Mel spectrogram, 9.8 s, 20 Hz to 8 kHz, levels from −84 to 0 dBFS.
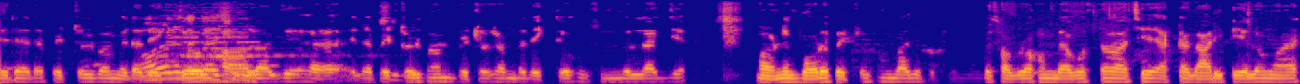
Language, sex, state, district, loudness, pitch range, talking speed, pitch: Bengali, male, West Bengal, Paschim Medinipur, -20 LUFS, 115-125 Hz, 235 wpm, 120 Hz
